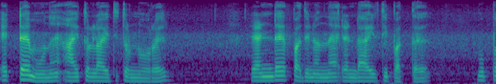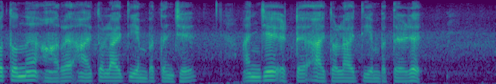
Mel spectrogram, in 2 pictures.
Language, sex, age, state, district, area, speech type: Malayalam, female, 60+, Kerala, Palakkad, rural, spontaneous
